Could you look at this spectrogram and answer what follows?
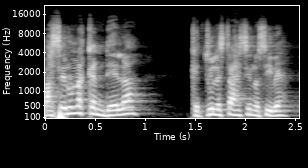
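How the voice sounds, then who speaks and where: A young man preaching a sermon to his church, animated and acting out the people in his stories. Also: high voice, very fast, husky. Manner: animated, acts out nagging parents in a raised voice. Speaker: pastor. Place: church in Vancouver.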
